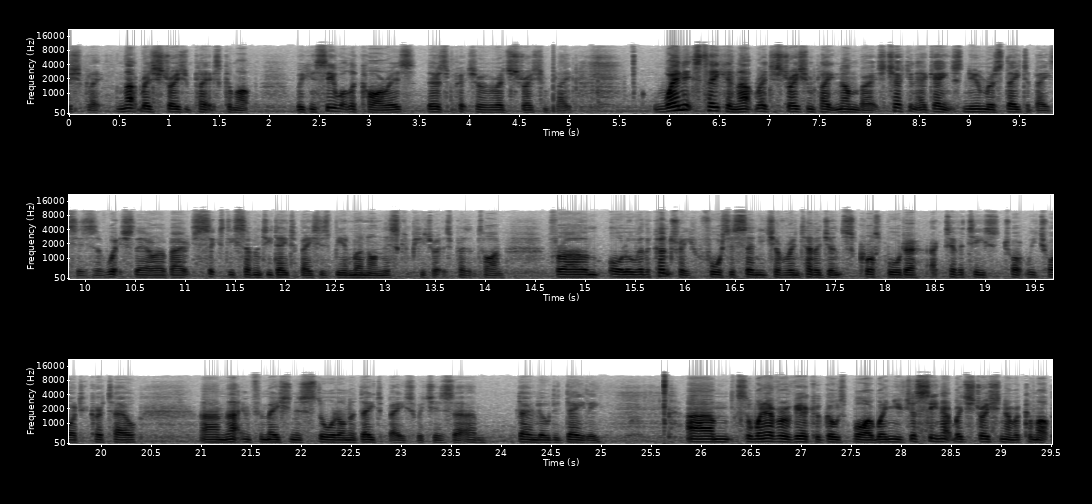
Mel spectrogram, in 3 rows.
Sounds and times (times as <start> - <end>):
Speech: 0.0 - 20.4, 21.0 - 25.0, 25.6 - 29.5.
